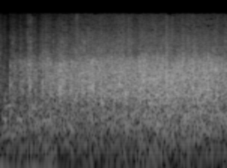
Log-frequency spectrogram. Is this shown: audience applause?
yes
